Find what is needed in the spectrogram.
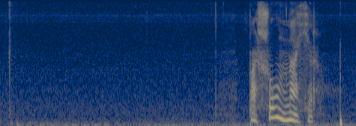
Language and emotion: Russian, angry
